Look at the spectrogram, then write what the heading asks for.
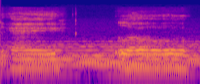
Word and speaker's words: Elohim: Now, for this one, we're going to vibrate the name Elohim and we're going to pronounce it a loheim.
